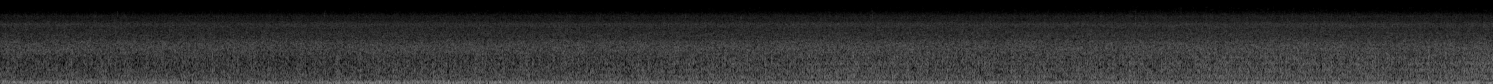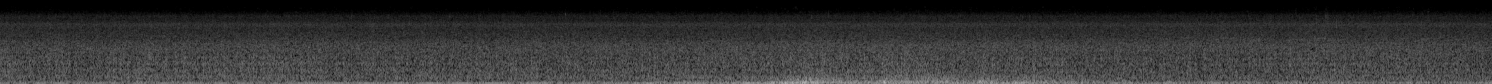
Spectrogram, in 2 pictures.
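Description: Light rain falling steadily, a soft even hiss. A low rumble swells briefly about three-quarters of the way through.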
